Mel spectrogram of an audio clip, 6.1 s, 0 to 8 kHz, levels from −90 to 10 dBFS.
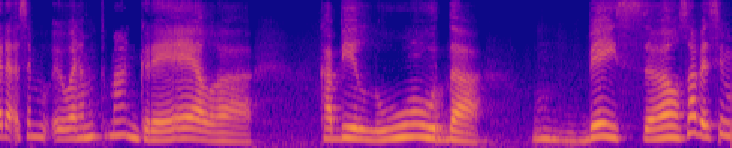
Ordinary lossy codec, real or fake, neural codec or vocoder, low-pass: none; fake; codec, 16 kHz, 0.5 kbps, X-Codec, WavLM features, trained on Multilingual LibriSpeech; none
